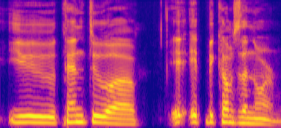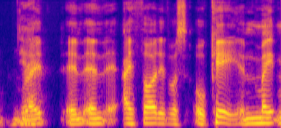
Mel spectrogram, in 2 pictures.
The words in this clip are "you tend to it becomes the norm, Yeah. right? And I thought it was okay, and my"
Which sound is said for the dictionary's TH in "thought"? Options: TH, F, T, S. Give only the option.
TH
